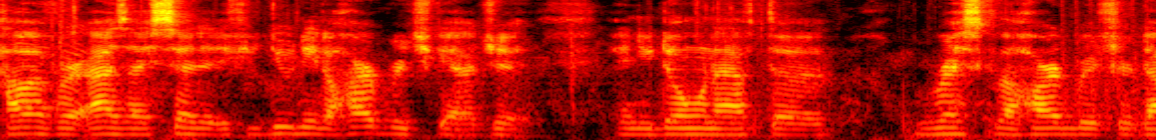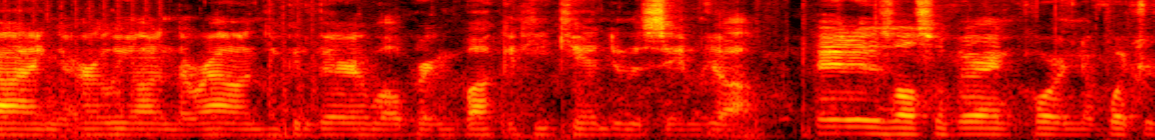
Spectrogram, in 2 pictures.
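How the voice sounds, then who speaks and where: This man speaks at a fairly quick pace in a medium pitch, with monotone, flat intonation. Audible room echo and noticeable background noise fill the recording. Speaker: gaming youtuber. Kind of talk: gaming tips commentary.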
